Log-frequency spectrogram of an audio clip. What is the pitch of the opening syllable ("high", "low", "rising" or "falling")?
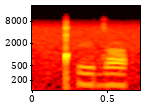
high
